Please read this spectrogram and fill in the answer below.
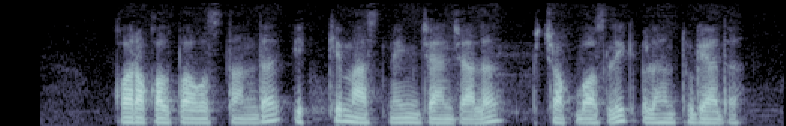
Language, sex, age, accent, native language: Uzbek, male, 35+, Andijon, Uzbek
